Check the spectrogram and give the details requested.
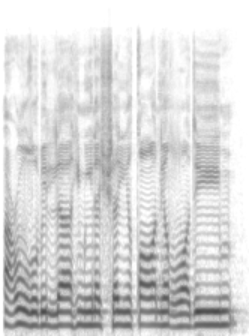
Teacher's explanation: اب شین تو پڑھ دیا لیکن اتنا معمولی پڑھا کہ واضح ہی نہیں ہوا, جو صفت تفشی تھی وہ ادا ہی نہیں ہوئی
